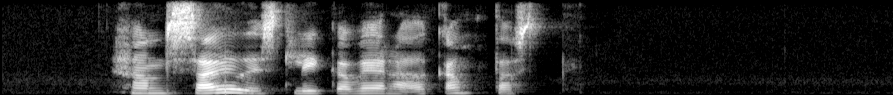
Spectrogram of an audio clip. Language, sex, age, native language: Icelandic, female, 30-39, Icelandic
